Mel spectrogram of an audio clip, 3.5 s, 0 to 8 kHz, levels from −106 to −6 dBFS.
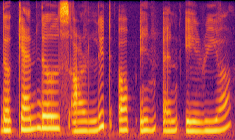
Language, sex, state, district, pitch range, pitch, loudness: English, female, Assam, Kamrup Metropolitan, 205-255 Hz, 220 Hz, -16 LUFS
